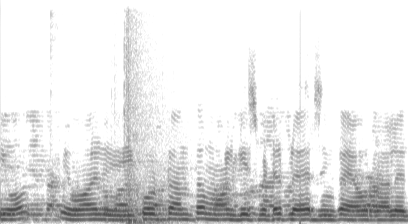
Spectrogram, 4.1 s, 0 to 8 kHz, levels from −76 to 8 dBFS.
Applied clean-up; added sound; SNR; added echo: none; Slam; 20 dB; none.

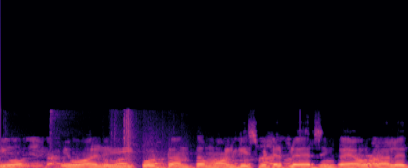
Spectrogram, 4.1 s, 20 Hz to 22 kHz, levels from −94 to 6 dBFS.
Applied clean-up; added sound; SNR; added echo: neural mask model RNNoise.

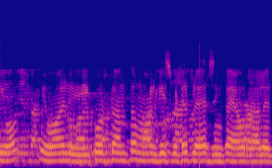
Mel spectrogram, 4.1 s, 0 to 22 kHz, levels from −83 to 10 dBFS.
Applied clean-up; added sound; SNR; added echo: none; none; none; none.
